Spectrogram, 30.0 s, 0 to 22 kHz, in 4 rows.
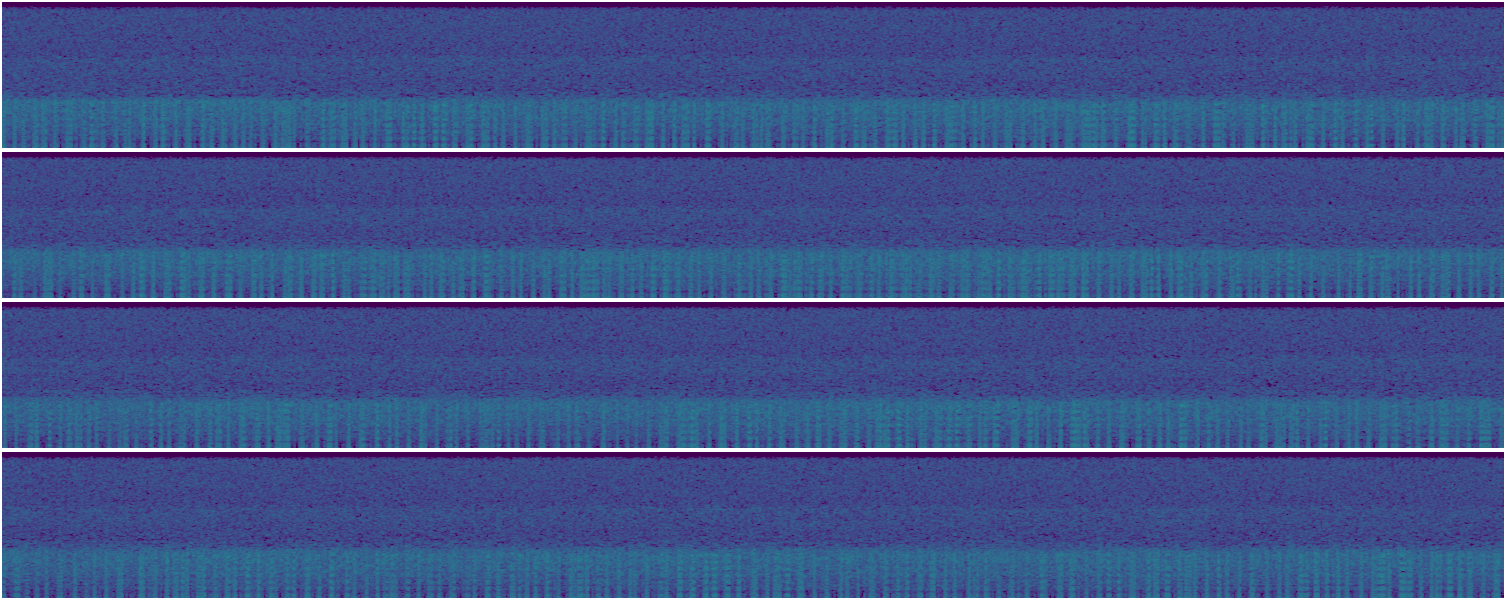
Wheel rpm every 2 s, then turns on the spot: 230, 230, 230, 230, 230, 230, 230, 230, 230, 230, 230, 210, 200, 200, 210.
none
